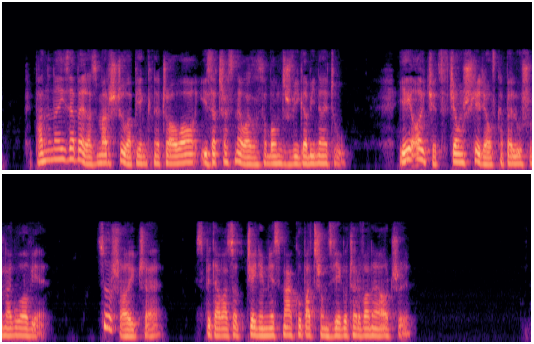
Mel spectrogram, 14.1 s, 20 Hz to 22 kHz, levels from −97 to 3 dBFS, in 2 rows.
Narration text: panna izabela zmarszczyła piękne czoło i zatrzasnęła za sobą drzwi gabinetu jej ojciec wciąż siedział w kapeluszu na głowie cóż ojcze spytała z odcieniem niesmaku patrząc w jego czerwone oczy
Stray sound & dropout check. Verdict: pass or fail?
pass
